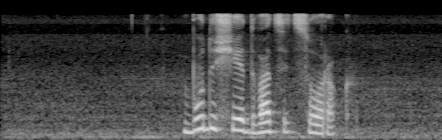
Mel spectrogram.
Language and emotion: Russian, neutral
